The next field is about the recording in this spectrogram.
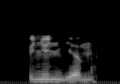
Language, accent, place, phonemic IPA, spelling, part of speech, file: French, France, Lyon, /y.nyn.bjɔm/, ununbium, noun, LL-Q150 (fra)-ununbium.wav
- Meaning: ununbium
